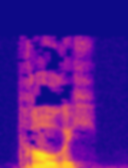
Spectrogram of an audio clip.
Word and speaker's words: traurig: ولی متوجه باشین که در زبان آلمانی ای گ که در آخر صفت میاد ایش تلفظ میشه، نه ایگ. – Traurig.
